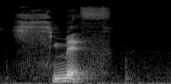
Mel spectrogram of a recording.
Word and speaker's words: Smith: Spelt with an I, but we probably pronounce his name Smith because on the print, it actually says Smith, M-I-T-H, S-M-I-T-H. But also the family writer, and the family still existed there, they call it writer this, but they pronounce it Smith.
